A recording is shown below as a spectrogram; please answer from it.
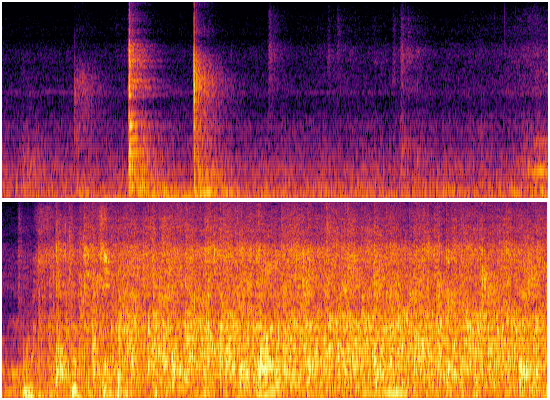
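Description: Two sharp clicks of snooker balls about half a second apart as a shot is played, then an audience breaking into applause about four seconds in as the red is potted, the clapping holding steady to the end.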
